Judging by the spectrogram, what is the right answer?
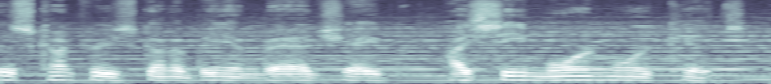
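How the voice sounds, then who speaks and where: Over music in the background, a man talks at a very slow pace. His pitch is fairly low. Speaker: war veteran. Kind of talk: interview answer.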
